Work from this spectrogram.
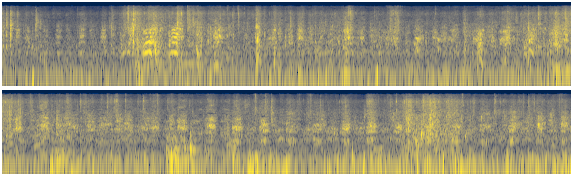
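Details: American Staffordshire Terriers recorded on an Android phone; rapid, breathy panting at roughly three puffs per second runs through the clip, with scattered brief louder bursts and a faint low hum underneath.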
